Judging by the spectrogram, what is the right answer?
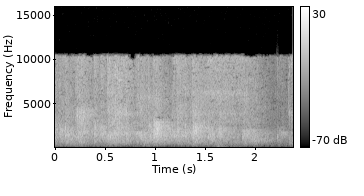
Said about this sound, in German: Einen riesigen Applaus für die beiden Freiwilligen hier. Genau.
